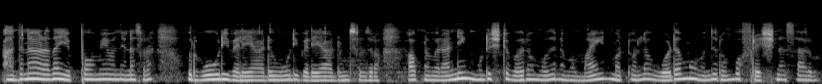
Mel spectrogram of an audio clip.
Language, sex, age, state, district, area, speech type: Tamil, female, 30-45, Tamil Nadu, Mayiladuthurai, rural, spontaneous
